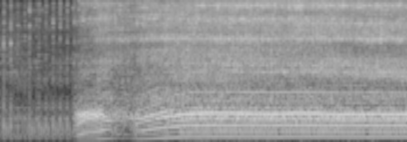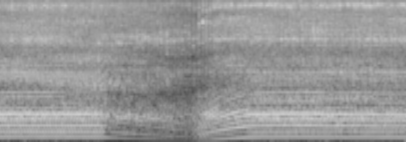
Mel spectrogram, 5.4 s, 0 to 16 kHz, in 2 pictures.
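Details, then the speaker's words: Husqvarna 123HD60 hedge trimmer, long unused, after new carburettor diaphragm: crisp, even two-stroke buzz that dips and recovers straight away when blipped, no misfire or hesitation; running healthy. "I've now got a nice Husqvarna hedge trimmer. Turn it on. Nice, man. Well, nice. We like that quite a lot."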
